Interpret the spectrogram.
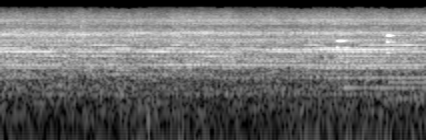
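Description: A long freight train rolling through the station: a steady rumbling noise with several steady high tones running through it.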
